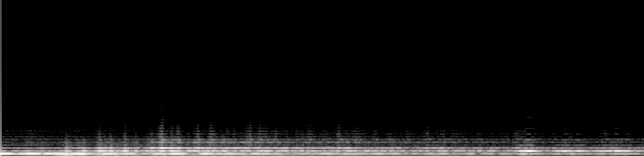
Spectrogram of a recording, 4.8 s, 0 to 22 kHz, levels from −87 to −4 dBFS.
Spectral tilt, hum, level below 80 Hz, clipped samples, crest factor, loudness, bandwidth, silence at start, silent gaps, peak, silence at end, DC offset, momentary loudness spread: -11.5 dB/octave; none; -62 dBFS; under 0.1%; 14 dB; -16 LUFS; 2.5 kHz; 0 s; none; -2 dBFS; 0 s; under 0.1%; 17 LU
